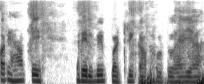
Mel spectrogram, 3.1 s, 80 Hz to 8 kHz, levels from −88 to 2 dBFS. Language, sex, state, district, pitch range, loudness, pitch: Hindi, male, Bihar, Jamui, 135-160 Hz, -19 LUFS, 150 Hz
